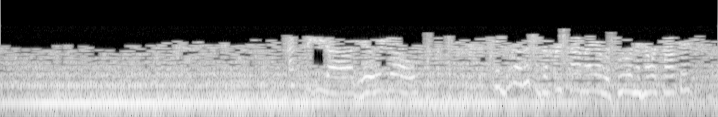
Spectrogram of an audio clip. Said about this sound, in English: Hey, you know, this is the first time I ever flew in a helicopter. This seems to be much different than flying in an ordinary airplane. This thing flies a lot faster than I ever thought it would.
